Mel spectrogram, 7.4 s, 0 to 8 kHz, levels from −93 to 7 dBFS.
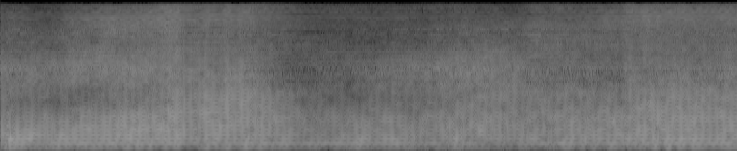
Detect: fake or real fake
